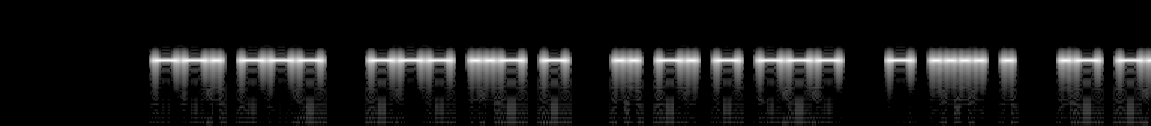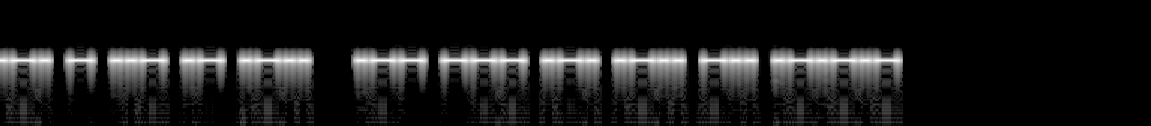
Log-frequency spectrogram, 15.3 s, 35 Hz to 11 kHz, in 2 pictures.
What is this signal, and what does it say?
Morse code, heard as a keyed tone, about 25 wpm, 700 Hz. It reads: GO OUT INTO THE ACTUAL WORLD.
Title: Sentences from Top 1000 Words - Review Part 5 - 25wpm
